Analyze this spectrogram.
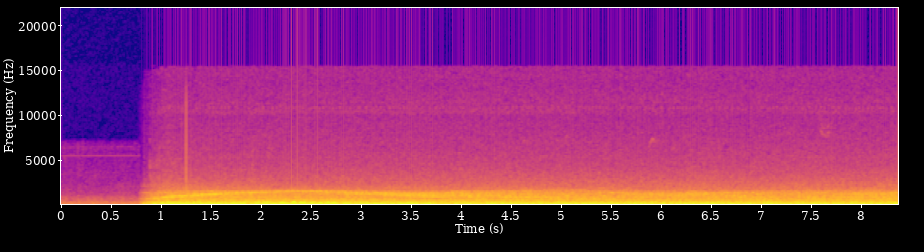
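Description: A distant siren wailing, its pitch rising slowly, then falling and wavering, over a steady low rumble. The sound starts suddenly about a second in.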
